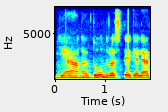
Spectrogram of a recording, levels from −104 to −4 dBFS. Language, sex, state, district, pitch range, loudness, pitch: Konkani, female, Goa, North and South Goa, 210-230 Hz, -15 LUFS, 220 Hz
